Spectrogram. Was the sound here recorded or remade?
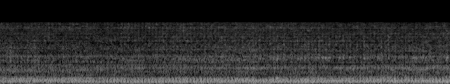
remade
